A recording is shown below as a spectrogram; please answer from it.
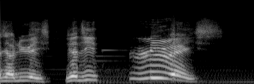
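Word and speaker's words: λύεις: Ce sur quoi j'appuie, c'est le lu, parce que vous voyez, c'est là qu'il y a un accent aigu, un accent tonique. Ça veut dire que c'est cette syllabe, c'est sur cette syllabe que je dois insister.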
